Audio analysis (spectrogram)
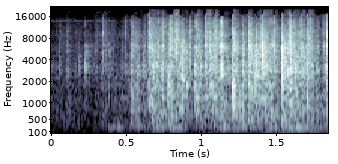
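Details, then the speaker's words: Electric WR250E conversion, chain guide refitted with Loctite, reverse at full throttle: rapid uneven clattering ticks as the controller's reverse speed limiter cuts in, making the drive bind; gentle throttle avoids it. "the motor guys and when I give it Full Throttle that's a that's what that that's a that's a speed limiter is what it that's hitting guys if I do it very gently it doesn't bind"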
